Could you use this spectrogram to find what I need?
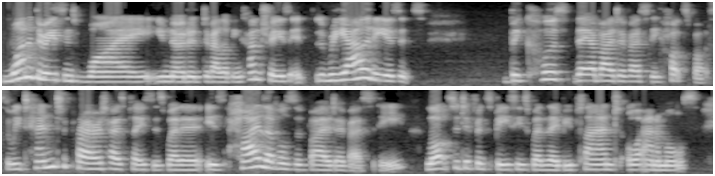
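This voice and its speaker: This woman talks at a fairly quick pace with a slight Australian accent. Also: medium pitch for a woman. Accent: faint Australian. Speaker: environmental organisation executive. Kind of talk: podcast interview.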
